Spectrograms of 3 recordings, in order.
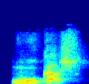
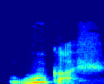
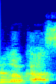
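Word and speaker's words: Łukasz: Wukauash. Wukash. Oh, perfect. Yeah. Okay. So, I wasn't pronouncing right.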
